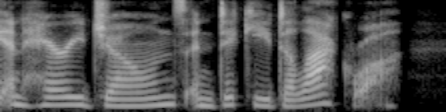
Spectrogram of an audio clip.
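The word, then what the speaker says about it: Delacroix: Bobby and Harry Jones and Dicky Dacqua. The villagers pronounced this name Delacroy eventually made a great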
